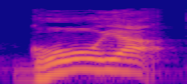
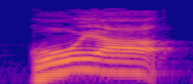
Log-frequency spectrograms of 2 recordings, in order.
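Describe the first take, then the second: First: The final vowel is short. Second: The final vowel is long. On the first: This is the common way people say it. "よくゴーヤと言われますが" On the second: This is how it is said in Okinawa. "ゴーヤーと伸ばして発音します"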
